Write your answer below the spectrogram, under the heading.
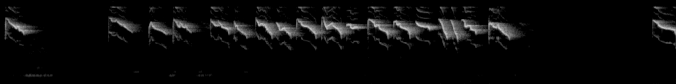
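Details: Buxtoni pleci, a Javan white-eye, singing a gacor ngalas ngerol nembak song used to stimulate other white-eyes: one opening note, then about four seconds of fast, high, tumbling downslurred chirps, closing on a lone note.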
